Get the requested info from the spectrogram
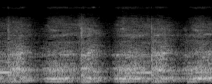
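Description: Handling noise: the phone's microphone rubbing and knocking against cloth as it is moved. The group's singing carries on faintly underneath.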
